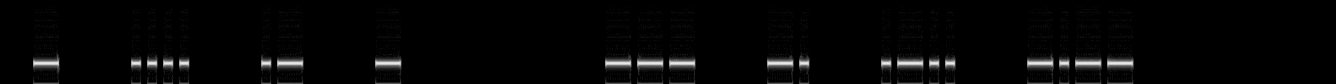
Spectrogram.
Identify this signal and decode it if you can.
Morse code, heard as a keyed tone, about 15 wpm, spaced as for 8 wpm, 1000 Hz. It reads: THAT ONLY
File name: qotdfiles / 8wpm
